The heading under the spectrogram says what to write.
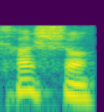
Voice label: "crachat", frengjisht

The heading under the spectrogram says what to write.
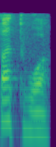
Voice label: "patois", frengjisht

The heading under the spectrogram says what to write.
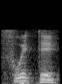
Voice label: "fouetter", frengjisht

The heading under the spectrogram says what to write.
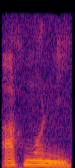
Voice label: "harmonie", frengjisht

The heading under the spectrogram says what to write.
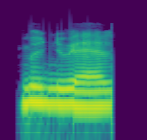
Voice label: "menuet", frengjisht

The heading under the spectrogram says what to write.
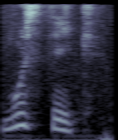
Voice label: "moustique", frengjisht

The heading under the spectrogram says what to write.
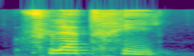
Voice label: "flatterie", frengjisht

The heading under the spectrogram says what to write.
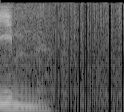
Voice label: "hymne", frengjisht

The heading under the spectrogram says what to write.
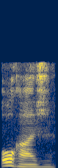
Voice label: "orage", frengjisht

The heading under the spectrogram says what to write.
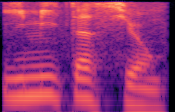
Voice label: "imitation", frengjisht

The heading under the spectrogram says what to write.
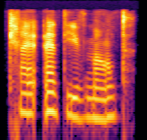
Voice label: "craintivement", frengjisht

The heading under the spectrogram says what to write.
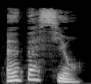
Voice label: "impatient", frengjisht

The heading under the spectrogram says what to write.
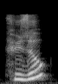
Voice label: "fuseau", frengjisht

